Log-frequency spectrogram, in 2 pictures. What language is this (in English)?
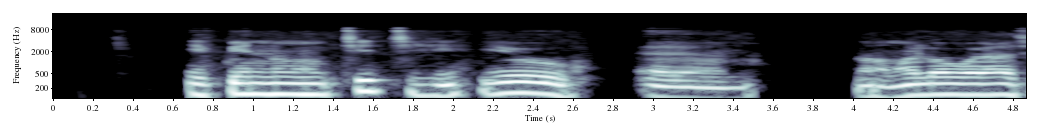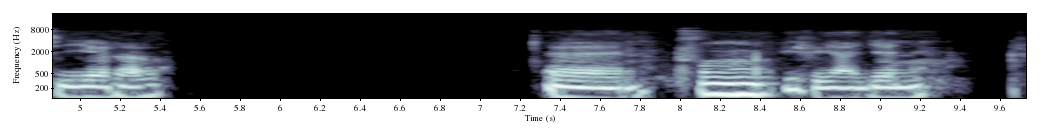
Yoruba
